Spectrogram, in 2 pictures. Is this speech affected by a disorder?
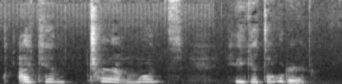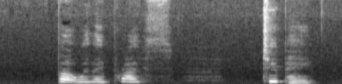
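Yes: cerebral palsy.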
